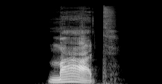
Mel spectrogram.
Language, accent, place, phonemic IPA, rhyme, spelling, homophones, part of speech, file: German, Germany, Berlin, /ˈmaːt/, -aːt, Maat, Mahd, noun, De-Maat.ogg
- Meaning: 1. mate (naval non-commissioned officer) 2. a naval rank, “OR5” on the NATO rank scale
